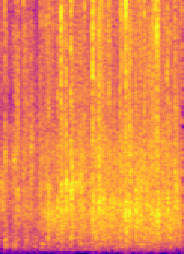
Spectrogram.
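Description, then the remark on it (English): A crowd claps steadily in thanks to Congressman Richard Neal for federal earmark funding: a dense wash of many hands with no breaks or distinct beats, holding at an even moderate loudness for the whole two seconds with no voices over it. “Thanks to all of you, and generally you don't have much applause for federal spending.”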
